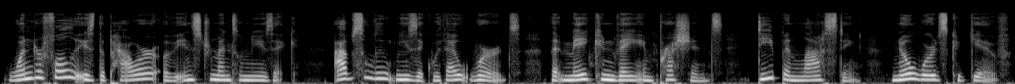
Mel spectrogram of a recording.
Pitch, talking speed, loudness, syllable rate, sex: 215 Hz, 130 wpm, -17 LUFS, 4.3 syllables/s, female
